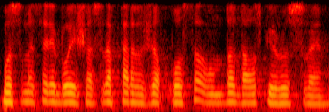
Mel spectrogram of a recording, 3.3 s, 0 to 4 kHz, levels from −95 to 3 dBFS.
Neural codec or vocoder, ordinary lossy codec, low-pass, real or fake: codec, 24 kHz, 0.9 kbps, WavTokenizer, small release; Opus, 32 kbps; 3.6 kHz; fake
